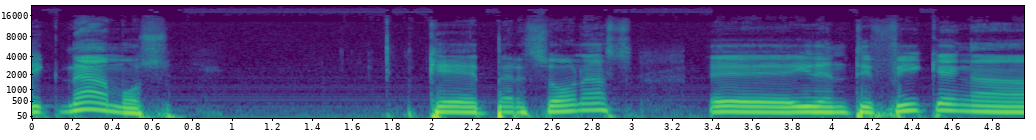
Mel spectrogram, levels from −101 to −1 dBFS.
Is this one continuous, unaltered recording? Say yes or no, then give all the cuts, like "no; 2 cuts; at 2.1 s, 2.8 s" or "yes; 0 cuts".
no; 1 cut; at 3.3 s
